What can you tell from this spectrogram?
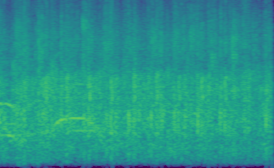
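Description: A crowd applauds with dense, steady clapping that stays loud and even throughout, forming a continuous crackling wash of many hands with no talking over it.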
